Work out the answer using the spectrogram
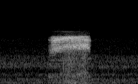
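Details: One loud, breathy, scratchy owl screech of nearly half a second, from a porch in the early hours, 1:53 AM, May 5, 2013.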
